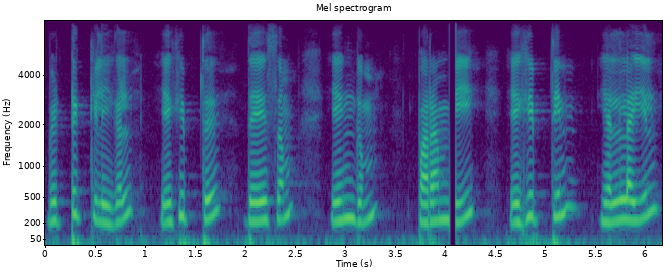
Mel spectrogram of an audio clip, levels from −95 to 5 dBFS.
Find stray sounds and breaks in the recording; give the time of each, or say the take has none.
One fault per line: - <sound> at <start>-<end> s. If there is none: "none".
- dropout at 4.0-4.1 s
